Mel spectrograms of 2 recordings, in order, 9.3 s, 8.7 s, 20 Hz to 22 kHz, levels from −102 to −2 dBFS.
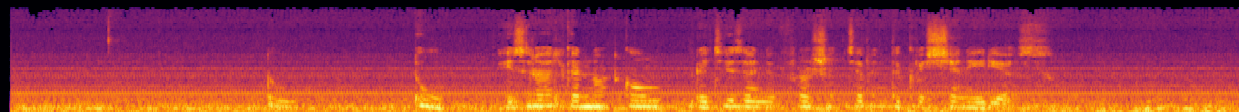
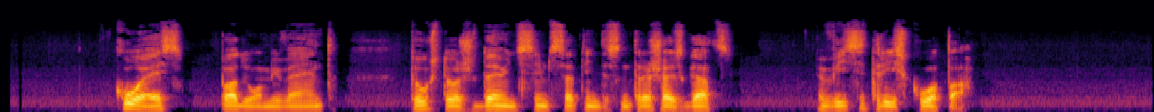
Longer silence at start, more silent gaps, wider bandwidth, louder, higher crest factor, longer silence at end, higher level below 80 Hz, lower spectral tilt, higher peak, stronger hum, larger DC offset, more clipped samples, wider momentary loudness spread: second, 0.05 s vs 0.85 s; neither; first, 15.5 kHz vs 11 kHz; first, -17 LUFS vs -22 LUFS; second, 14 dB vs 20 dB; second, 0 s vs 1.4 s; first, -28 dBFS vs -52 dBFS; about the same, -6 dB/octave vs -5 dB/octave; about the same, -2 dBFS vs -4 dBFS; neither; neither; neither; second, 11 LU vs 14 LU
